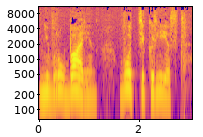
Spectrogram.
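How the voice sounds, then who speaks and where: A woman's voice: on the high side, steady tone, extremely slow, no echo. A woman voicing a big, bony peasant coachman who speaks humbly and folksily to his young master. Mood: pleading. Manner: folksy, deferential.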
